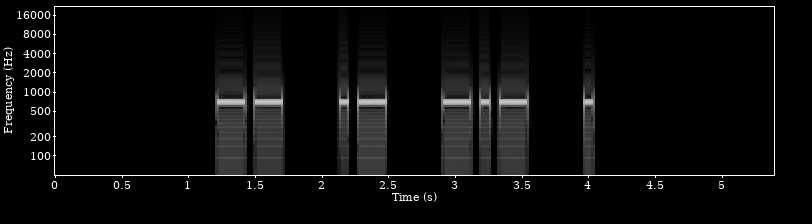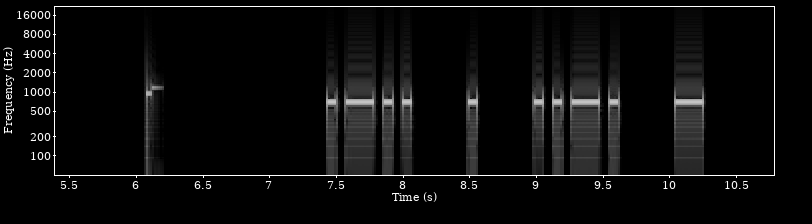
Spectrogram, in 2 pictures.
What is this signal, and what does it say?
Morse code, heard as a keyed tone, about 17 wpm, spaced as for 12 wpm, 700 Hz. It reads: MAKE LEFT
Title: 2x Character Spacing - Top 300 Words - 17wpm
